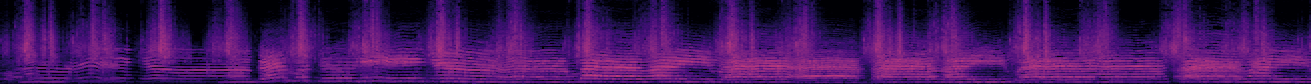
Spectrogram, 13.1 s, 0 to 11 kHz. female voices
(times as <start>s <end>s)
0.0s 8.0s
